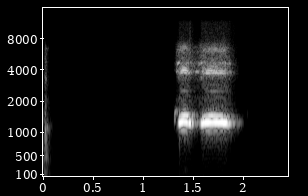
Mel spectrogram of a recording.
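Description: Taxi cab whistle blown in two short, loud, shrill blasts close together near the end, with a wavering tone.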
